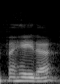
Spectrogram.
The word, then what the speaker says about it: Ferreira: like it's spelled but it's that's the correct pronunciation fajita she is the CEO of skills global so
